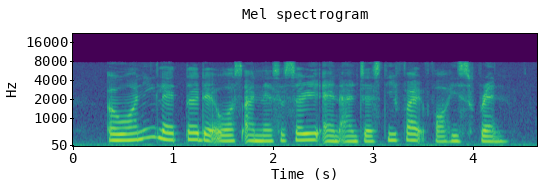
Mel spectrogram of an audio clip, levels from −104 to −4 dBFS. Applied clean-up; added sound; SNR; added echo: none; none; none; none.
